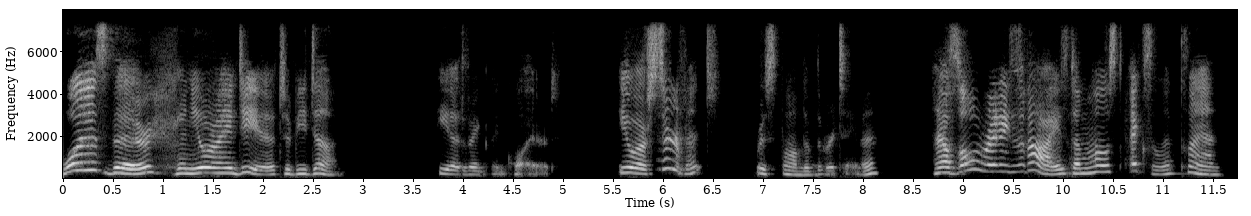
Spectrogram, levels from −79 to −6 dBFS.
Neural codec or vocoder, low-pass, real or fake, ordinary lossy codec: codec, 16 kHz, 1 kbps, X-Codec, HuBERT features, trained on balanced general audio; 7.2 kHz; fake; AAC, 48 kbps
